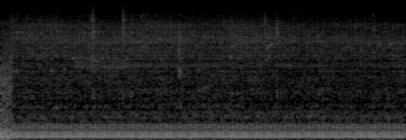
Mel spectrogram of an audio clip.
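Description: A vehicle engine idling steadily: a low, even hum with a fast regular pulse.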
